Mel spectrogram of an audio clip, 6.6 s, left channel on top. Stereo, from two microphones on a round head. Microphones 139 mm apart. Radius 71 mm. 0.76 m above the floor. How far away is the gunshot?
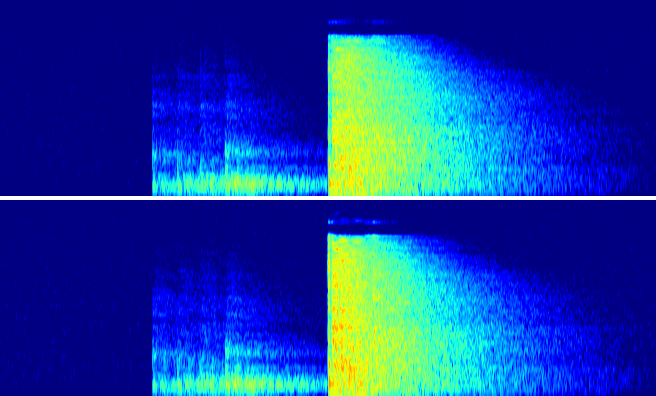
About 0.6 m.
